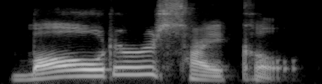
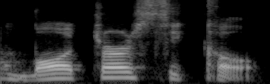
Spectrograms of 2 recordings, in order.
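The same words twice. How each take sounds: First: MOTORCYCLE slowly, "MOH-ter-SAI-kel"; model pronunciation. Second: MOTORCYCLE said "motor-SICK-el"; wrong pronunciation. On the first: Teacher modelling for learners, slow higher MOTORCYCLE with "sai-kel". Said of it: "Itu, guys". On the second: Teacher warning learners, MOTORCYCLE misread as "motor-sickle". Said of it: "Tapi gak boleh dibo". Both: Shown as a demonstration.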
